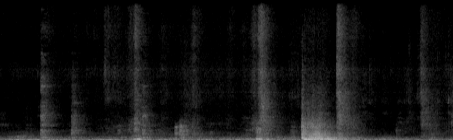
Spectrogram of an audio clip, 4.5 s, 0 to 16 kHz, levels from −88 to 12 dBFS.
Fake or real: fake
